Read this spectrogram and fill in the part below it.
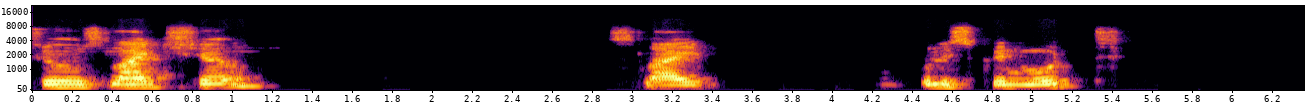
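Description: A man speaks calmly in short phrases through an online call.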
